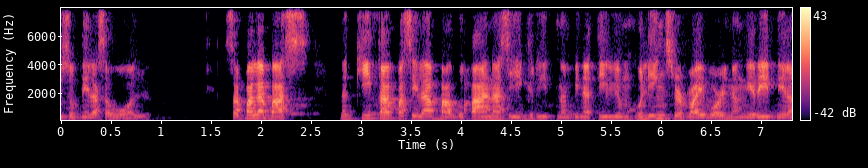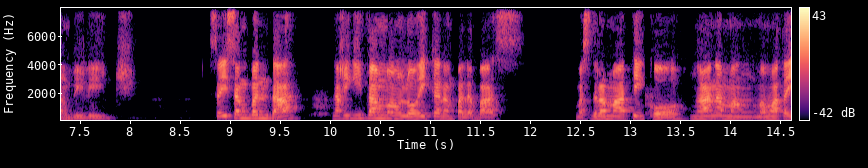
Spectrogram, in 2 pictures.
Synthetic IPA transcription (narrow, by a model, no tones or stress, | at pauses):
sob̚nɪlasɐwol | sɐpɐlɐbas | nɐɡ̚kiːt̪ɐpɐsɪlabaːɡopaːnasɪɪɡɾit̪̚nɐŋbɪnɐt̪iljoŋɦʊliŋsɛɹvajvɛɹnɐŋmɪɾɛd̪̚nɪlaŋvɪlɪd͡ʒ | sɐʔɪsaŋbɐnd̪anɐkɪkiːt̪̬ɐmo̞ʔɐŋloːhɪkɐnɐŋpɐlɐbas | mɐsd̪ɾɐmaːt̪ɪko̞ŋanɐmaŋmɐmɐt̪ɐ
